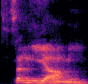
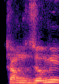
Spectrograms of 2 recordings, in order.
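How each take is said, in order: First: The middle consonant sounds like English 'y'. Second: The middle consonant sounds like English 'j'. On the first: The speaker calls it right. "অন্তর্জার উচ্চারণ হবে ইয়া" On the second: The speaker calls it wrong. "সংযমী নাই"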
